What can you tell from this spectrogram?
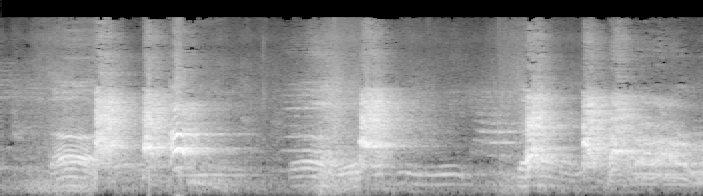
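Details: Female Siberian Husky acting jealous, giving drawn-out, wavering whines and yowls in three clustered bouts a couple of seconds apart, each breaking into sharp upward yips, over a quiet indoor background.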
